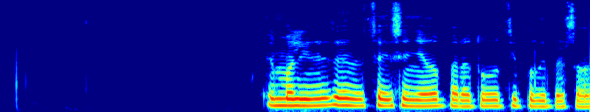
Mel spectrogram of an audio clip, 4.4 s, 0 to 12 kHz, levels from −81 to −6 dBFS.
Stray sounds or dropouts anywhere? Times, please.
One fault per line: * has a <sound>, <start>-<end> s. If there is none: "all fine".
all fine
